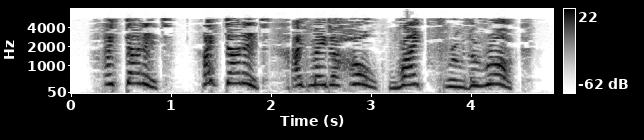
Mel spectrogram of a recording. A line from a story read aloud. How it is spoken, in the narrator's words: he cried out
